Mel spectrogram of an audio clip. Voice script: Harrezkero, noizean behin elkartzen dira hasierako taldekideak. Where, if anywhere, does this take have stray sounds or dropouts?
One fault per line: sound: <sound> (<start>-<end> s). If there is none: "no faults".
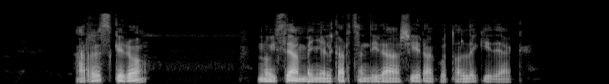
no faults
